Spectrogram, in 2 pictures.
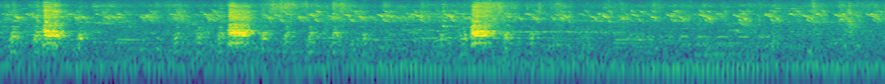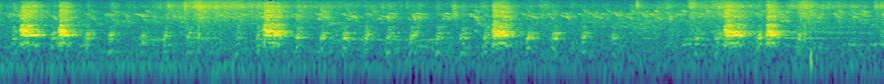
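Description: Chickens clucking, short loud calls every couple of seconds, over a continuous high chirping.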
